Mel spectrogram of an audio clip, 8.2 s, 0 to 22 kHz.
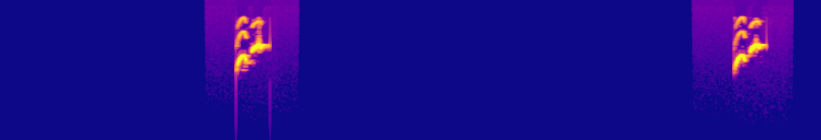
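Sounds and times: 
Cordilleran flycatcher calling: 2.4s - 2.7s, 7.4s - 7.6s.

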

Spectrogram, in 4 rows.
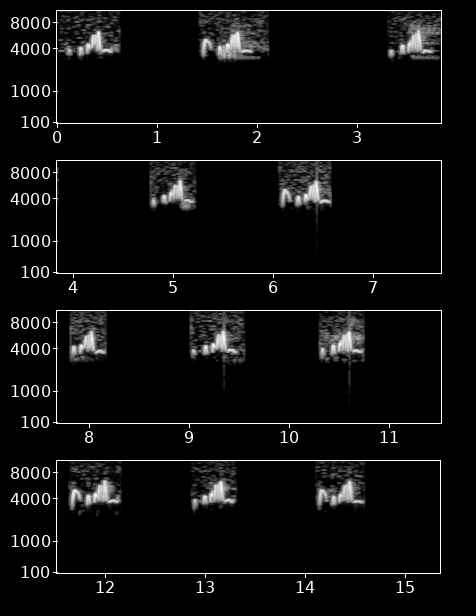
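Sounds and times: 
vermilion flycatcher calling in Costa Rica: 0.0s - 0.6s, 1.5s - 2.0s, 3.3s - 3.8s, 4.8s - 5.2s, 6.1s - 6.6s, 9.0s - 9.5s, 10.3s - 10.7s, 11.7s - 12.1s, 12.9s - 13.3s, 14.2s - 14.6s.

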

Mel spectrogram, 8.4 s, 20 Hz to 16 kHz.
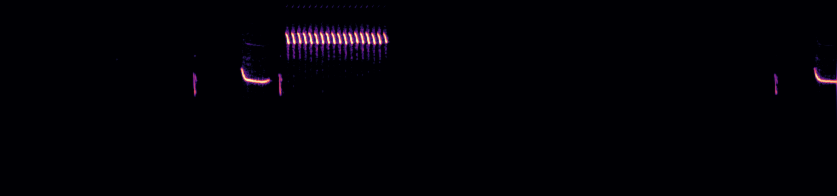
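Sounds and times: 
rufous-winged sparrow song: 0.0s - 3.9s, 7.8s - 8.3s.

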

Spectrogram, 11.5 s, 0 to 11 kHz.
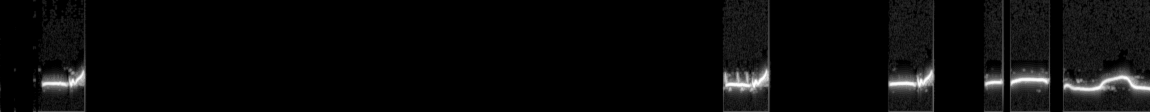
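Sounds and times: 
bird whistles: 0.4s - 0.9s, 7.2s - 7.7s, 8.9s - 11.5s.

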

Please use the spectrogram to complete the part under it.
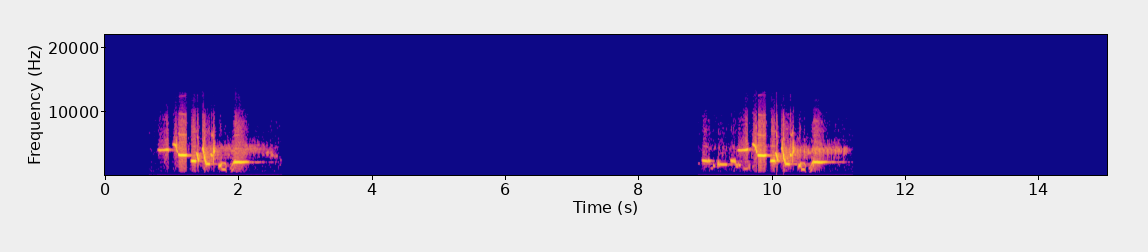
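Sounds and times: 
Western meadowlark giving gurgling phrases of falling whistled notes: 0.8s - 2.7s, 8.9s - 11.3s.

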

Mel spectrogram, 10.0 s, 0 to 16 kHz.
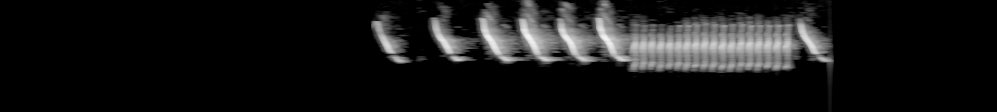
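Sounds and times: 
northern cardinal singing: 3.8s - 8.4s.

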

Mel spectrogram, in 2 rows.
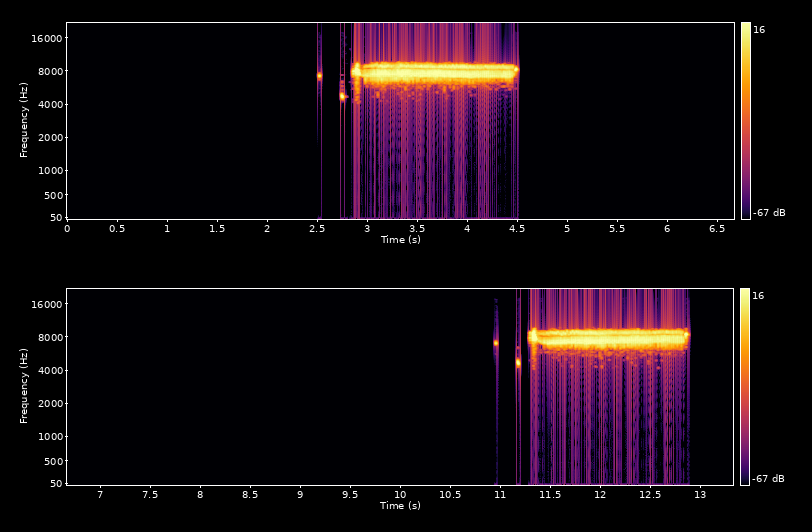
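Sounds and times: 
grasshopper sparrow song with ticks and high dry buzz: 2.8s - 4.5s, 11.2s - 12.9s.

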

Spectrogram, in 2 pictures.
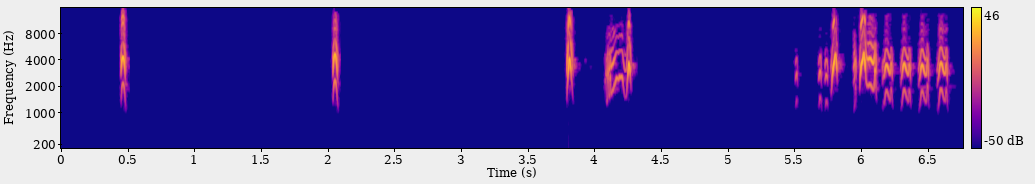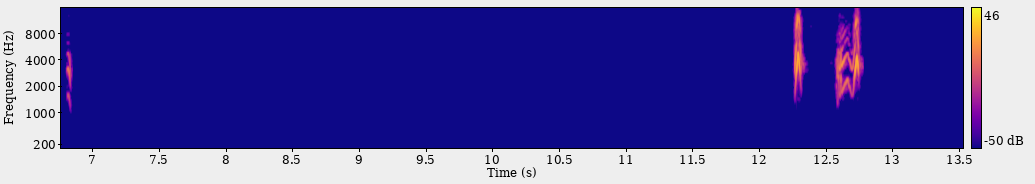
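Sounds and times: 
Western kingbird calls: 3.8s - 4.4s, 5.5s - 6.9s, 12.2s - 12.8s.

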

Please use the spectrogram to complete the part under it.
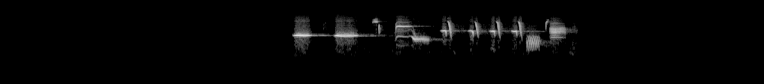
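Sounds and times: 
song sparrow song with whistles, sharp chips and buzzy ending: 2.9s - 5.8s.

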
